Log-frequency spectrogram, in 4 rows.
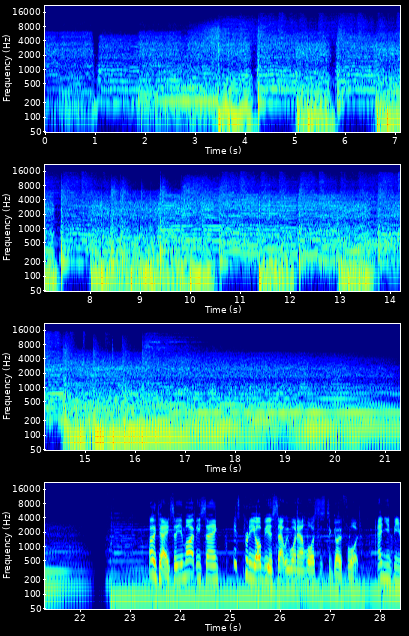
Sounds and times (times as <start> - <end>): Music: 0.0 - 28.4
Speech: 23.4 - 28.4.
